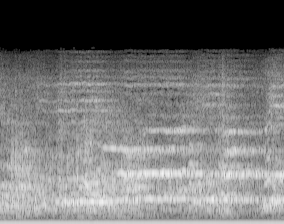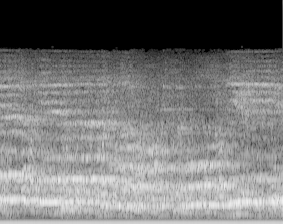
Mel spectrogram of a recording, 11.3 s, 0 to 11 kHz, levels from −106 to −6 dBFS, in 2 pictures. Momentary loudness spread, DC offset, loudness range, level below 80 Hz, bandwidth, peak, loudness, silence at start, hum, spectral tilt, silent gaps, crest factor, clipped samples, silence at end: 5 LU; 4%; 1 LU; -60 dBFS; 5.2 kHz; -8 dBFS; -18 LUFS; 0 s; none; -10.5 dB/octave; none; 10 dB; under 0.1%; 0 s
